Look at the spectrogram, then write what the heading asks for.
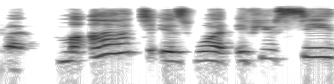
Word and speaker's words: ma'at: was the concept of ma'at ma'at is spelled m a and there's a little apostrophe a t so it's like matt but ma'at okay and ma'at is the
